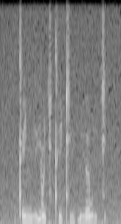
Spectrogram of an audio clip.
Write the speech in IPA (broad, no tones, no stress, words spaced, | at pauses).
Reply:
tʼeɲe̤jɔ̃c tʰɪcʰe̤ɓe̤ə̯we̤c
